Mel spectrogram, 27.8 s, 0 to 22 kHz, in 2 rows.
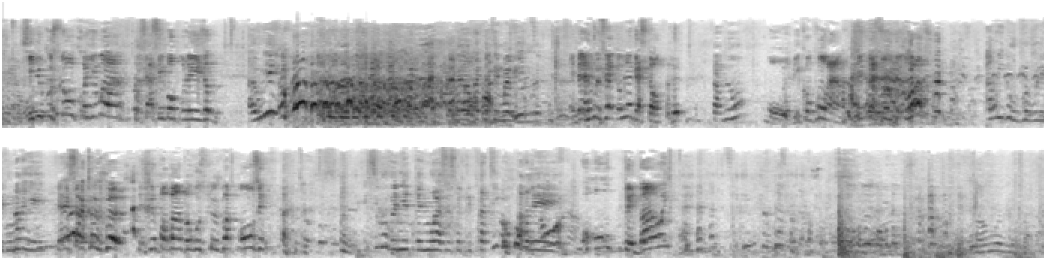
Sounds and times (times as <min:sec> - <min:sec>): Speech: 0:13.1 - 0:17.5, 0:18.6 - 0:22.9.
